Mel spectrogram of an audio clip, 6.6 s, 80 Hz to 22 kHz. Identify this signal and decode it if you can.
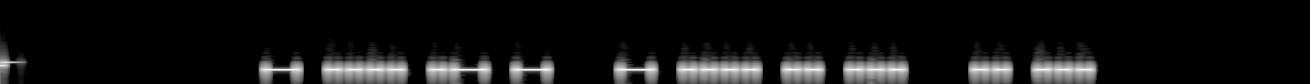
Morse code, heard as a keyed tone, about 23 wpm, 700 Hz. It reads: THAT THIS IS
